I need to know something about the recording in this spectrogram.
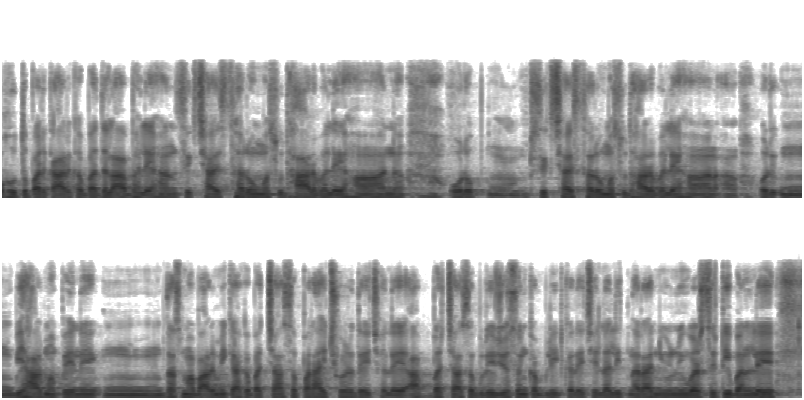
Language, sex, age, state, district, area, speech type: Maithili, male, 18-30, Bihar, Darbhanga, rural, spontaneous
